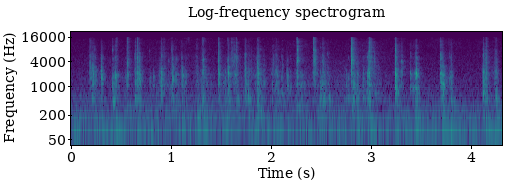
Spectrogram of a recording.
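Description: Fingertips of both hands type on a full-size vintage beige plastic computer keyboard. The steady run of quick, bright clicks and clacks is uneven in force, and each keystroke dies away almost at once.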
